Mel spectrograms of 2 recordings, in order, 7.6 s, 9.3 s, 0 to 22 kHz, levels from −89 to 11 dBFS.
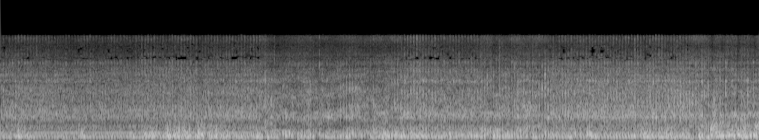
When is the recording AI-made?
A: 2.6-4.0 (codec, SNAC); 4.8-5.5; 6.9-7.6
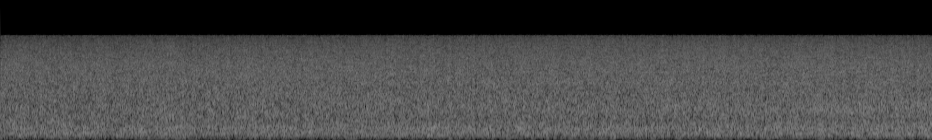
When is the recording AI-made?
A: none

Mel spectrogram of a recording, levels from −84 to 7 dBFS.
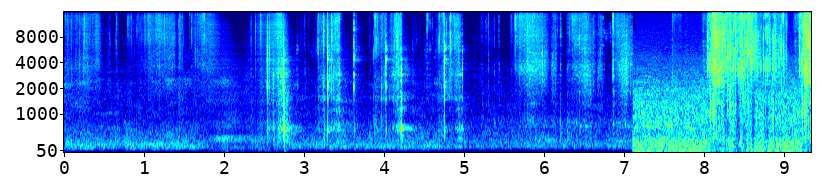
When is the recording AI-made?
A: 1.8-2.8 (autoencoder, DAC-VAE)

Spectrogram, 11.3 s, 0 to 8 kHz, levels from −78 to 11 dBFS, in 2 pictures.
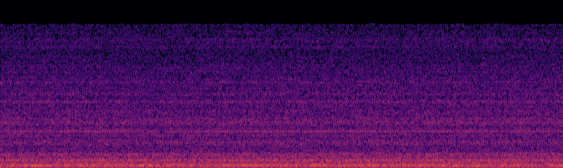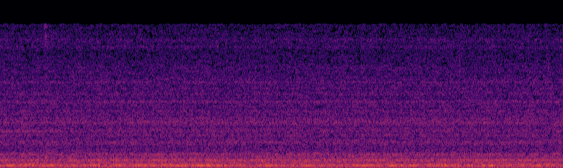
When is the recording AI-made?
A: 1.0-1.6 (codec, DAC)

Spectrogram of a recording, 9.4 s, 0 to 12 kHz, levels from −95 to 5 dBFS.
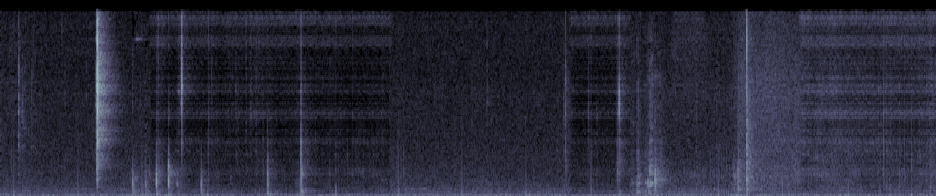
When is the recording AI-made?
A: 1.5-3.9 (codec, SNAC); 5.7-6.3; 8.0-9.4

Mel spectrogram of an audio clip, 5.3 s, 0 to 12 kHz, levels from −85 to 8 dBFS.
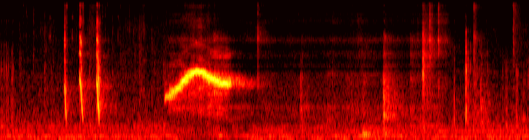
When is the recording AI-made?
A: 1.7-4.5 (codec, DAC)

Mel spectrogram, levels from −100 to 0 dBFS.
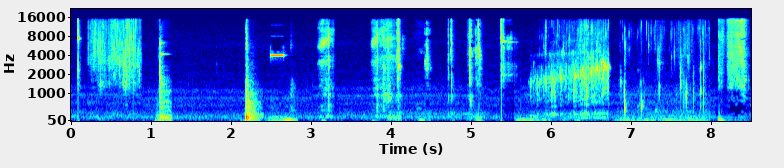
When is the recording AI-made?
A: none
